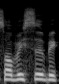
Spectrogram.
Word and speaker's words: 서비스: And I really liked how you pronounce 서비스 because for English-speaking people, it might feel a little weird to make it sound like Korean pronunciation, service to 서비스, but you did a really good job.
